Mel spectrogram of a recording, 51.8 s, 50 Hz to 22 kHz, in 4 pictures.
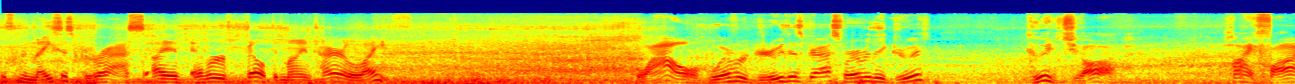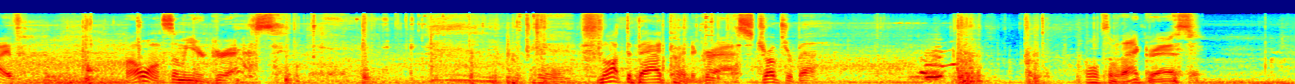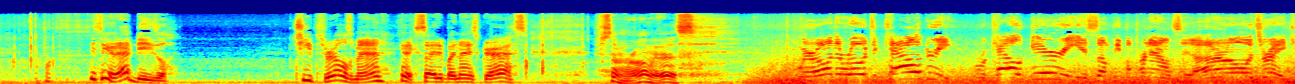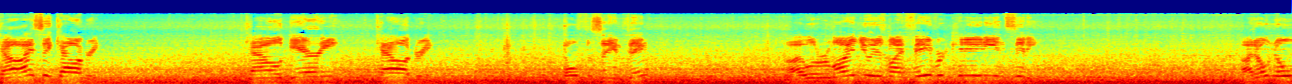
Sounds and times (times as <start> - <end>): Truck: 0.0 - 26.7, 32.7 - 51.7
Outside, urban or manmade: 0.0 - 51.7
Speech: 23.8 - 25.0, 26.8 - 27.7, 28.8 - 31.2, 33.9 - 39.9, 41.3 - 43.2, 44.5 - 45.4, 46.7 - 49.2, 51.3 - 51.7.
